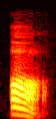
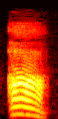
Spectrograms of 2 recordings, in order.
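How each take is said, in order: First: The vowel is full, with a wide rounded mouth. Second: The vowel is narrow, with a restricted mouth. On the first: The speaker calls it right. "but ah, the rounded" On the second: The speaker calls it wrong. "Not ah"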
